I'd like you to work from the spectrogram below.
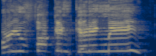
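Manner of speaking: high, shouted disbelief; outraged shout. Real, not acted. Streamer yelling at the video in disbelief. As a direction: yell it at the screen.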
